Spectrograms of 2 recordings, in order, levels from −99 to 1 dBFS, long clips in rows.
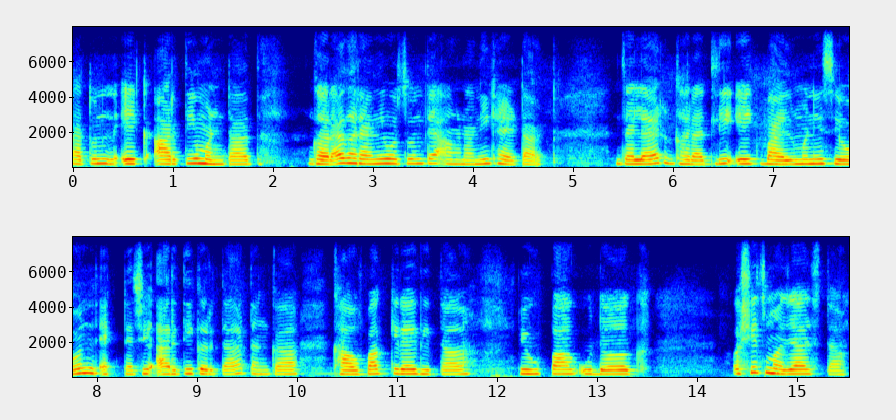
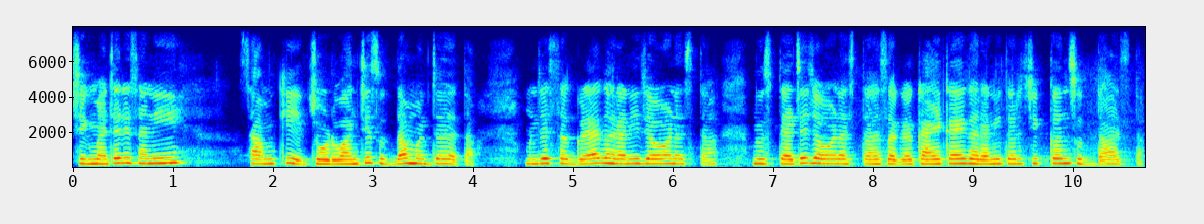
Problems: background sounds at intervals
